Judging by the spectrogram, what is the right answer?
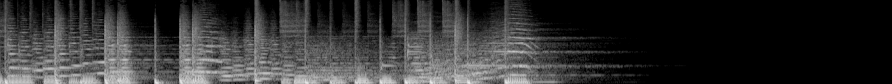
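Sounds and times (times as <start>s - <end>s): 
disco music: 0.0s - 5.8s.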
